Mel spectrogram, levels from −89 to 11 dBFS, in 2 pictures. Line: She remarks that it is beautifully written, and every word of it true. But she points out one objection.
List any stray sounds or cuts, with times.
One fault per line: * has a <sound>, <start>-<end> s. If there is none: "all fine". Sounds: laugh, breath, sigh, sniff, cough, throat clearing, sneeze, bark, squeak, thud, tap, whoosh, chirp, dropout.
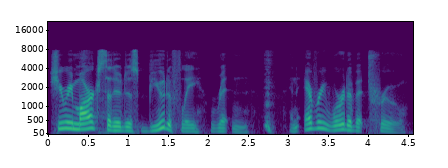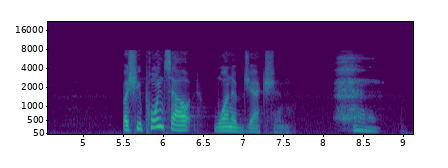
* has a whoosh, 2.7-2.9 s
* has a sigh, 8.1-8.8 s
